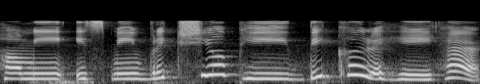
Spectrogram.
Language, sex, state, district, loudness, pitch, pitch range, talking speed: Hindi, male, Punjab, Fazilka, -13 LUFS, 265 Hz, 255-355 Hz, 100 wpm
